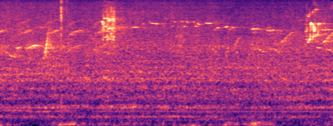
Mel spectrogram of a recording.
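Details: Honey bees droning at their hive, GoPro placed outside: constant low buzzing hum in steady bands, faint passing whine of individual flyers, and a few sharp, high bird notes.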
